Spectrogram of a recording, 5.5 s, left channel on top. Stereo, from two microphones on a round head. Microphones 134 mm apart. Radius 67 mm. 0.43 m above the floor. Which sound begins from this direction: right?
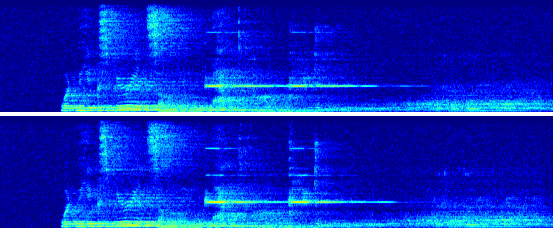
A microwave, at 2.0 s.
